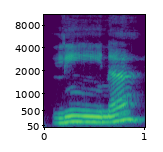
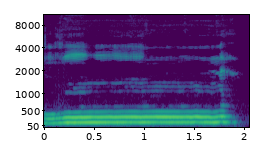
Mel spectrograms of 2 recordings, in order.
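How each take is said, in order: First: The word ends with a final vowel. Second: The word ends on a consonant, no vowel. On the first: The speaker calls it wrong. "you don't say lina" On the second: The speaker calls it right. "you say lean. You just put a sukun into it"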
